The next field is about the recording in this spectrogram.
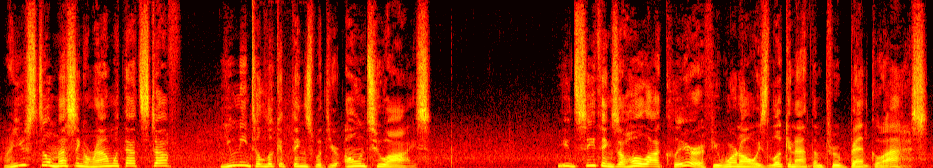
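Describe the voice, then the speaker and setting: A man's voice: sits high, very animated, a little fast, a little hiss or hum. A man with an American accent playing a sensible, knowing older boy who explains things matter-of-factly in a video game dub. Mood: scolding. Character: sensible older boy, knowing, mildly scolding big-brother type.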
